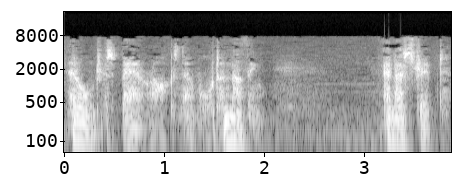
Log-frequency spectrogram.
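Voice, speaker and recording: An actor playing a weary, haunted escaped seaman who confides in a hushed, halting way, as in a radio drama. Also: low voice, flat delivery, lo-fi sound, exaggerated voice. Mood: quietly confiding. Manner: hushed, breathy, halting confession.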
